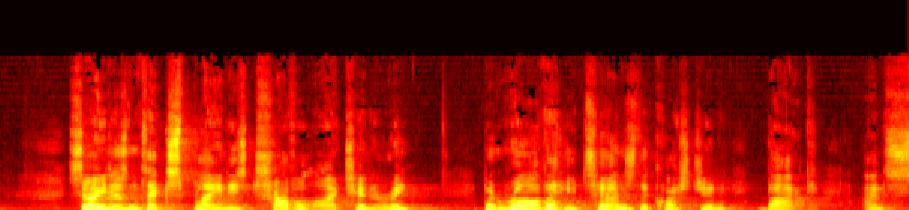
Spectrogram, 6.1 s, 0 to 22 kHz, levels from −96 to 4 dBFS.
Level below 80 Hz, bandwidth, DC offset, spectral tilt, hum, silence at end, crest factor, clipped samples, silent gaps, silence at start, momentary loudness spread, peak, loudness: -56 dBFS; 16.5 kHz; under 0.1%; -4 dB/octave; none; 0 s; 18 dB; under 0.1%; none; 0.45 s; 13 LU; -2 dBFS; -20 LUFS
